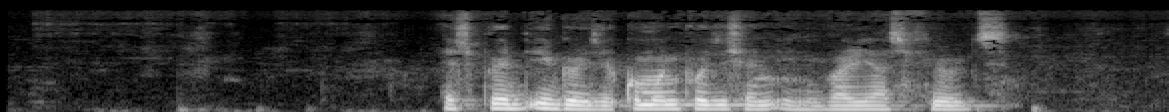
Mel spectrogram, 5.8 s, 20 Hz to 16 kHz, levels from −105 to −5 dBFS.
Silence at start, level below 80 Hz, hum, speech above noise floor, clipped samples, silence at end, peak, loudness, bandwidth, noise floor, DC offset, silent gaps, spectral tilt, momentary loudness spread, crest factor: 2.2 s; -60 dBFS; none; 48 dB; under 0.1%; 0.85 s; -4 dBFS; -21 LUFS; 11 kHz; -68 dBFS; under 0.1%; none; -8 dB/octave; 12 LU; 20 dB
